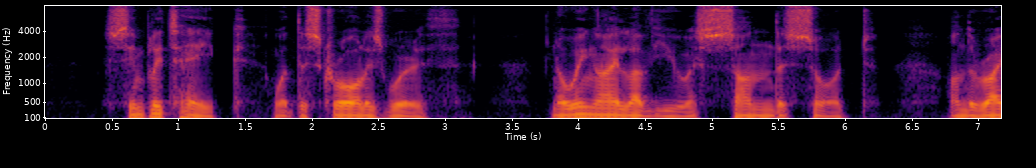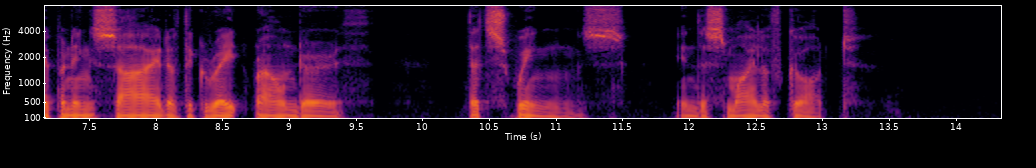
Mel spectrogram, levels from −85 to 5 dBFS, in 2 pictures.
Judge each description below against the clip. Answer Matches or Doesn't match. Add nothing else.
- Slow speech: Matches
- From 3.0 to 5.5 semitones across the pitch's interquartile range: Doesn't match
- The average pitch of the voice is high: Doesn't match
